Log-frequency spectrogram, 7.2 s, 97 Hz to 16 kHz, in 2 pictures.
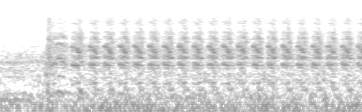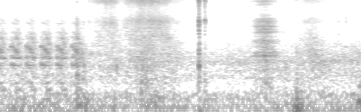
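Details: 2008 Hyundai Santa Fe 2.2 diesel, about 320,000 km, broke down on freeway: even starter cranking about three beats a second for four seconds, never fires; odd crank sensor waveform spikes, tone wheel suspected, not confirmed; crank-no-start.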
